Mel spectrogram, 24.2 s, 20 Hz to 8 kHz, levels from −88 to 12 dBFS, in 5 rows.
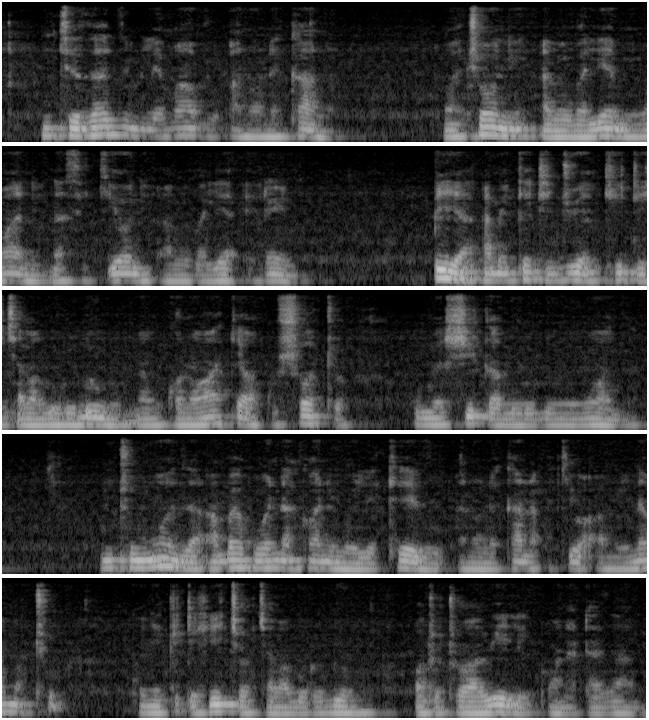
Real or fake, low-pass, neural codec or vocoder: fake; 7.2 kHz; codec, 16 kHz, 16 kbps, FreqCodec, smaller model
